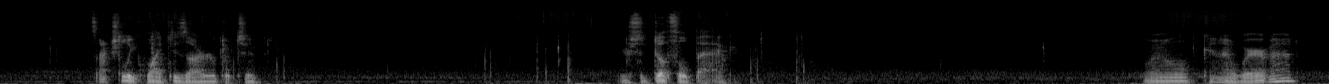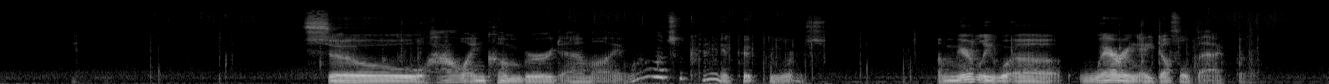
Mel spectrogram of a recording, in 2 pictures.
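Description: A young man talks calmly and close into a microphone, in short bursts.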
